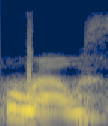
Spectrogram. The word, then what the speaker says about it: Rouss: Rouse, rhymes with house.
